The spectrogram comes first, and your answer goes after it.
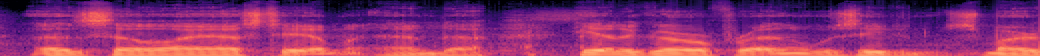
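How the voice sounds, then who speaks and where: A man's fairly low voice with fairly even intonation over noticeable background noise. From US Midwest, Wisconsin. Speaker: winery owner, former neurosurgeon. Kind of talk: interview. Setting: on location at a winery.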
